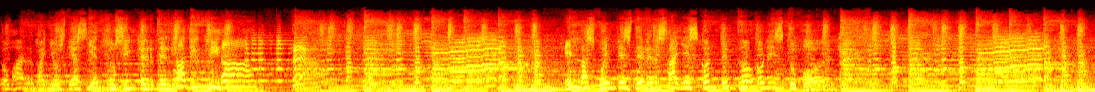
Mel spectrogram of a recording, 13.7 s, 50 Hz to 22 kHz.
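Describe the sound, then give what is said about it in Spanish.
A full-band song plays loud and steady, a singer's voice carrying the lyrics over a driving bass and rhythm section throughout. “Así que, y ya vamos a, a, ponerle el broche a este programa 200, como no podía ser de otra manera, pues con un temazo musical que suena así.”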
